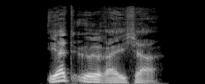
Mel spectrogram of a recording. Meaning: 1. comparative degree of erdölreich 2. inflection of erdölreich: strong/mixed nominative masculine singular 3. inflection of erdölreich: strong genitive/dative feminine singular
- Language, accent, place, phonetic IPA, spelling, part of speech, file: German, Germany, Berlin, [ˈeːɐ̯tʔøːlˌʁaɪ̯çɐ], erdölreicher, adjective, De-erdölreicher.ogg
